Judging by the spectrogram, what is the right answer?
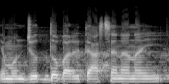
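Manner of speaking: ordinary talk, nothing marked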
